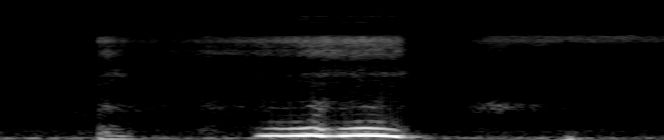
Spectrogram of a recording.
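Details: Elderly cat snoring with sleep apnea: one loud, drawn-out wheezing snore about three-quarters of a second long, low and buzzy with a faint higher overtone, preceded by a short snort and followed by quiet breathing in a small room.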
